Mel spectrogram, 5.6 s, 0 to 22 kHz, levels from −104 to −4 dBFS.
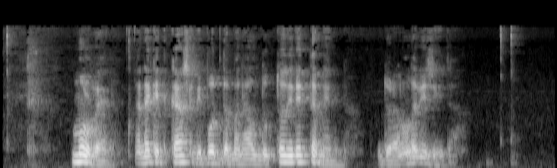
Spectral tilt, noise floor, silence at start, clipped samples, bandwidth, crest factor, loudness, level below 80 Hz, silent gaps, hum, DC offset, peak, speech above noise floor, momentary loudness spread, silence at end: -6.5 dB/octave; -52 dBFS; 0.3 s; under 0.1%; 11.5 kHz; 20 dB; -24 LUFS; -56 dBFS; none; none; under 0.1%; -4 dBFS; 29 dB; 17 LU; 1.05 s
